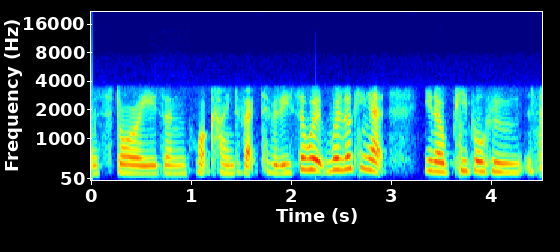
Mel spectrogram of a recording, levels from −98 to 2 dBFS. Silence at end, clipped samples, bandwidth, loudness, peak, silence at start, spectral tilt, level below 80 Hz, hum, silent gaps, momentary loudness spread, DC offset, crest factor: 0 s; under 0.1%; 3.7 kHz; -24 LUFS; -6 dBFS; 0 s; -8 dB/octave; -84 dBFS; none; none; 10 LU; under 0.1%; 18 dB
